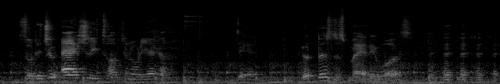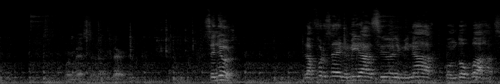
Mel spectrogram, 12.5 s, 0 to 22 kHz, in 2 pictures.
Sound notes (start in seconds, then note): 5.3 laughing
